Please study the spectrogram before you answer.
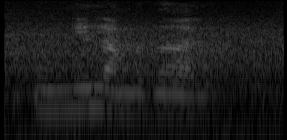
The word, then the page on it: ungil a medal: [ŋil ə məðal]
